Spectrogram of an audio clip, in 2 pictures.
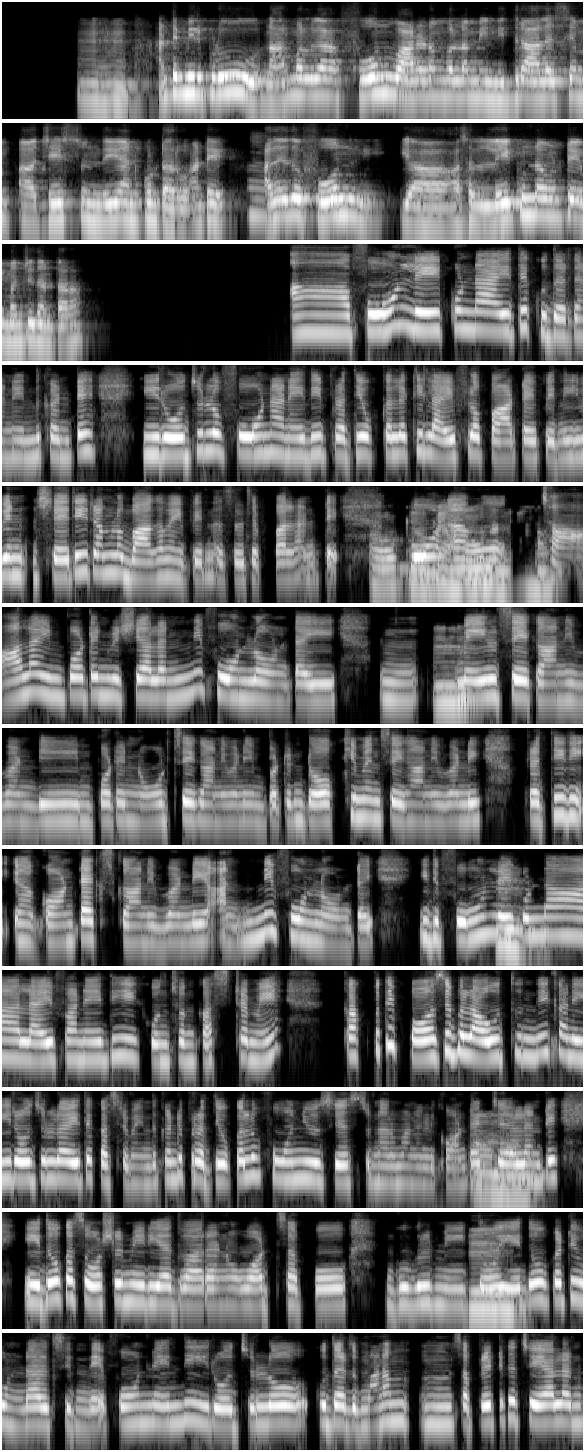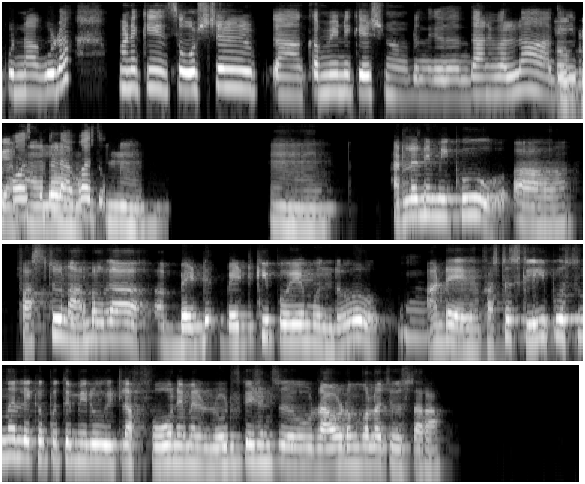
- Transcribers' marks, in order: in English: "నార్మల్‌గా"; in English: "లైఫ్‍లో పార్ట్"; in English: "ఈవెన్"; in English: "ఇంపార్టెంట్"; in English: "ఇంపార్టెంట్"; in English: "ఇంపార్టెంట్"; in English: "కాంటాక్ట్స్"; in English: "లైఫ్"; in English: "పాసిబుల్"; in English: "యూస్"; in English: "కాంటాక్ట్"; in English: "సోషల్ మీడియా"; in English: "సపరేట్‌గా"; in English: "సోషల్"; in English: "కమ్యూనికేషన్"; in English: "పాసిబుల్"; in English: "ఫస్ట్ నార్మల్‌గా బెడ్ బెడ్‌కి"; in English: "ఫస్ట్ స్లీప్"; in English: "నోటిఫికేషన్స్"
- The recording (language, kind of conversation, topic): Telugu, podcast, రాత్రి పడుకునే ముందు మొబైల్ ఫోన్ వాడకం గురించి మీ అభిప్రాయం ఏమిటి?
